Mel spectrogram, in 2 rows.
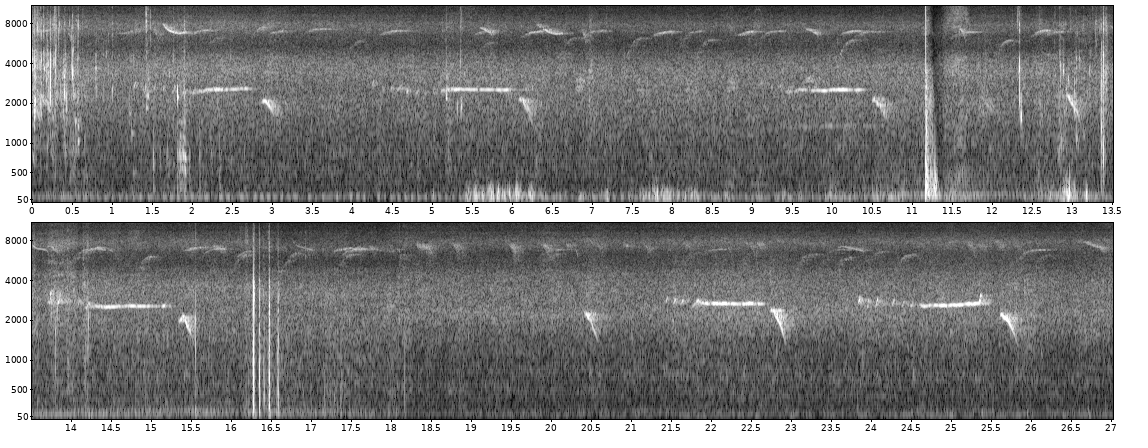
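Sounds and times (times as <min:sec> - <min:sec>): bird singing whistled notes: 0:01.7 - 0:03.2, 0:04.4 - 0:10.8, 0:12.3 - 0:16.5, 0:21.4 - 0:23.1, 0:23.8 - 0:26.0
faint high chirps: 0:04.6 - 0:06.4.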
